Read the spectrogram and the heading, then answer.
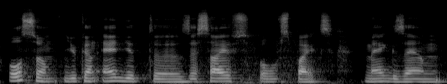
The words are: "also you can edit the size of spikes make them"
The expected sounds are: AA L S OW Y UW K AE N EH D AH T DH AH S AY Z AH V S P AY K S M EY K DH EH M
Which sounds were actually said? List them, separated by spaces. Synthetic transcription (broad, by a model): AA L S OW Y UW K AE N EH D AH T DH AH S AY S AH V S P AY K S M EY K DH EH M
